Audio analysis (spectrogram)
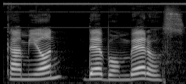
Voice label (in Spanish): "camion de bomberos", Spanish; emergency fire; learn spanish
